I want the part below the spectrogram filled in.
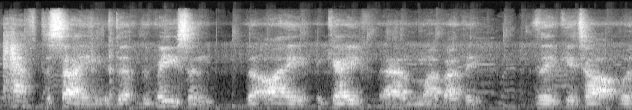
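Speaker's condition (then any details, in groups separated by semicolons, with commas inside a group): ALS; voice may sound peculiar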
